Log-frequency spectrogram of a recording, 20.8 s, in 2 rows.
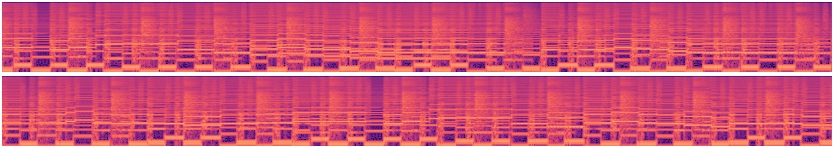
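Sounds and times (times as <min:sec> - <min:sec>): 
8-bit fanfare: 0:00.0 - 0:20.7.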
